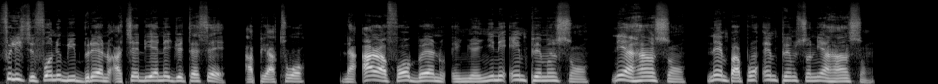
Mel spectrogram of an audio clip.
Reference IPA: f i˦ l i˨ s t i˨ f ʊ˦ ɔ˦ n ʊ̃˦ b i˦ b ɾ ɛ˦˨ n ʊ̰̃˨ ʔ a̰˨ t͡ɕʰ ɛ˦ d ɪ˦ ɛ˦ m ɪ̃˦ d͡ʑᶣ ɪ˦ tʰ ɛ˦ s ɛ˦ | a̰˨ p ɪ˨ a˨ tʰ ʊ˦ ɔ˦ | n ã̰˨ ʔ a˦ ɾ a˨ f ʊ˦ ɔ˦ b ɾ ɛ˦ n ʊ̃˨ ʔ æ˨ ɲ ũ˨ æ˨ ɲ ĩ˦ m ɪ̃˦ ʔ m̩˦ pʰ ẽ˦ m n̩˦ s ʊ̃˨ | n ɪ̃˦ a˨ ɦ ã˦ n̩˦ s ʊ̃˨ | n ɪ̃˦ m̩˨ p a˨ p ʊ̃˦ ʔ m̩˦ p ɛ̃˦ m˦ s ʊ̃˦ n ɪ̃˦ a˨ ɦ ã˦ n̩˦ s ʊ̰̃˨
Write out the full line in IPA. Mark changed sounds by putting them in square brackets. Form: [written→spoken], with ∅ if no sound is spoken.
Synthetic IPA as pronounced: f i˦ l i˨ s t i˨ f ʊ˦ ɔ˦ n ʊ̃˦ b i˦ b ɾ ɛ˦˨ n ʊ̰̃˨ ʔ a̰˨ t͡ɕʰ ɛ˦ d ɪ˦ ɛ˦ [m→n] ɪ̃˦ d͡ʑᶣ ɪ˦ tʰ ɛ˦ s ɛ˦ | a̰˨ p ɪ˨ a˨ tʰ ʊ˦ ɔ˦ | n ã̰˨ ʔ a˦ ɾ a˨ f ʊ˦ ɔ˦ b ɾ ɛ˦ n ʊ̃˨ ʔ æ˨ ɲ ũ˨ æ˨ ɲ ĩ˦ [m→n] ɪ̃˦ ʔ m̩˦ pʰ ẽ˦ m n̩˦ s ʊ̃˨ | n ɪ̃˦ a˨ ɦ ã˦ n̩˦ s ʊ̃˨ | n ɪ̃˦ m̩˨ p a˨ p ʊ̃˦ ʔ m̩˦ p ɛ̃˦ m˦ s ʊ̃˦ n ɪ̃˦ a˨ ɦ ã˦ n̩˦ s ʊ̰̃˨

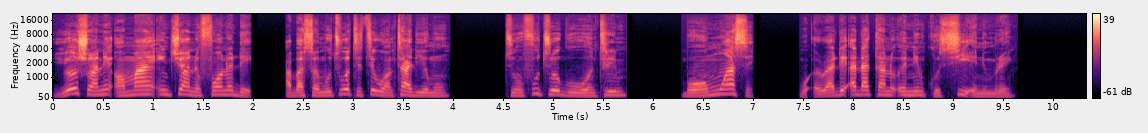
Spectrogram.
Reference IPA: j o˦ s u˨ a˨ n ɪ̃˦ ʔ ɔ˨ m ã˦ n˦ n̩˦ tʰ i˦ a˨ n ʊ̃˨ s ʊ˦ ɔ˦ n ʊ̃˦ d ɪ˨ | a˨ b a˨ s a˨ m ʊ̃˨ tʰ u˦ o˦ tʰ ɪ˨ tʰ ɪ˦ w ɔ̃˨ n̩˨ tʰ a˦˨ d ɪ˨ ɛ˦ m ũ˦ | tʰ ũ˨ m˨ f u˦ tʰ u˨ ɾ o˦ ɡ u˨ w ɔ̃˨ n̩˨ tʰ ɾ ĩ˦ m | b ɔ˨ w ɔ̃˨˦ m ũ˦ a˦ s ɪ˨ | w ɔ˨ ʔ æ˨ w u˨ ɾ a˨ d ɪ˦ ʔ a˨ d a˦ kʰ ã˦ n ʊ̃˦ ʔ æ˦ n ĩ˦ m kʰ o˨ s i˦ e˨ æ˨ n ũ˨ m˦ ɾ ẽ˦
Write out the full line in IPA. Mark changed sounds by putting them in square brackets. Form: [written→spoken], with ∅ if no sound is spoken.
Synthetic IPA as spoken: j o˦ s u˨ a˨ n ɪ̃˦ ʔ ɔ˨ m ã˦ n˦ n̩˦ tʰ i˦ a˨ n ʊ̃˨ [s→f] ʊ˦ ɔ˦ n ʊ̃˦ d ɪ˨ | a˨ b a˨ s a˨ m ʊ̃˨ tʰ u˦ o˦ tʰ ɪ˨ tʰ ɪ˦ w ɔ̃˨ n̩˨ tʰ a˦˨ d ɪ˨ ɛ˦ m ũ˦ | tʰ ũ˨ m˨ f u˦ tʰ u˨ ɾ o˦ ɡ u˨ w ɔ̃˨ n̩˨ tʰ ɾ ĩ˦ m | b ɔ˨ w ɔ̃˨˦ m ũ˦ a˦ s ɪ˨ | w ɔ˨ ʔ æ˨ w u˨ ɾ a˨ d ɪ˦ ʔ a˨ d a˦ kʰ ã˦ n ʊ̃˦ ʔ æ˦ n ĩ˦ m kʰ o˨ s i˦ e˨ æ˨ n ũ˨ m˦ ɾ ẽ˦

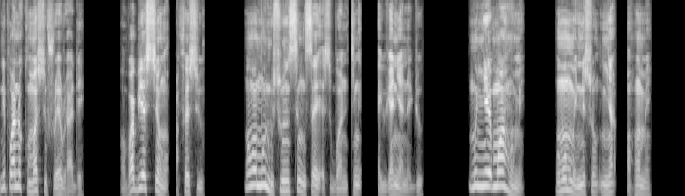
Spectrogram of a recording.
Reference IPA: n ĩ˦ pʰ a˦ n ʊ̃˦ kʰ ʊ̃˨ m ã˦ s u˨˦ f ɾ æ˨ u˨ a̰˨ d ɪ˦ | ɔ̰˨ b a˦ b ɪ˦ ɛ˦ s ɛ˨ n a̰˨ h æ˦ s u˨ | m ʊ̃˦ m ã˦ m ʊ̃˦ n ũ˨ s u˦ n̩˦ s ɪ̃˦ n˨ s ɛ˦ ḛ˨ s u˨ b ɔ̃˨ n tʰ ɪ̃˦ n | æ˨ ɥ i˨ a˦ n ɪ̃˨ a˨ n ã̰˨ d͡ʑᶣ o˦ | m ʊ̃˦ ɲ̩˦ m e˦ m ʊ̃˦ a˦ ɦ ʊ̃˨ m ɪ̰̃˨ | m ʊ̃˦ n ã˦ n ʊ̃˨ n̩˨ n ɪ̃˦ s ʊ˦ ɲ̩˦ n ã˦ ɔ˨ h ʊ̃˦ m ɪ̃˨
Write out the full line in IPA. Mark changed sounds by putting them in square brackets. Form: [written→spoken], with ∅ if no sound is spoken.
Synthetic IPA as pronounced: n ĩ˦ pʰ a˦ n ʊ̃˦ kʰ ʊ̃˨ m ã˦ s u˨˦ f ɾ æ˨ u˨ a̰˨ d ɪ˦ | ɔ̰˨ b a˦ b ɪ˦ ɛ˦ s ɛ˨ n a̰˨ [h→f] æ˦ s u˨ | m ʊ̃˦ m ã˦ m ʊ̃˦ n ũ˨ s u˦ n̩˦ s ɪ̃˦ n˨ s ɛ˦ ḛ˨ s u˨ b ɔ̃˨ n tʰ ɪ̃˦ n | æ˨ ɥ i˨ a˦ n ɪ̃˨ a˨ n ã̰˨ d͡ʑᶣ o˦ | m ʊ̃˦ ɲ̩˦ [m→ɲ] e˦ m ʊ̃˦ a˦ ɦ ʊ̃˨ m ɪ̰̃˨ | m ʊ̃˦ [n→m] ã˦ [n→m] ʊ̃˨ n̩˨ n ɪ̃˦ s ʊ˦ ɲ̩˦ [n→ɲ] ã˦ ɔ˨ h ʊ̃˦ m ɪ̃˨

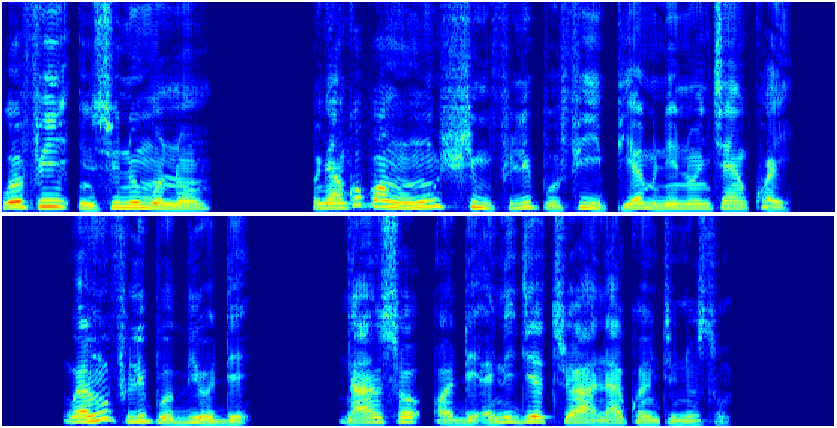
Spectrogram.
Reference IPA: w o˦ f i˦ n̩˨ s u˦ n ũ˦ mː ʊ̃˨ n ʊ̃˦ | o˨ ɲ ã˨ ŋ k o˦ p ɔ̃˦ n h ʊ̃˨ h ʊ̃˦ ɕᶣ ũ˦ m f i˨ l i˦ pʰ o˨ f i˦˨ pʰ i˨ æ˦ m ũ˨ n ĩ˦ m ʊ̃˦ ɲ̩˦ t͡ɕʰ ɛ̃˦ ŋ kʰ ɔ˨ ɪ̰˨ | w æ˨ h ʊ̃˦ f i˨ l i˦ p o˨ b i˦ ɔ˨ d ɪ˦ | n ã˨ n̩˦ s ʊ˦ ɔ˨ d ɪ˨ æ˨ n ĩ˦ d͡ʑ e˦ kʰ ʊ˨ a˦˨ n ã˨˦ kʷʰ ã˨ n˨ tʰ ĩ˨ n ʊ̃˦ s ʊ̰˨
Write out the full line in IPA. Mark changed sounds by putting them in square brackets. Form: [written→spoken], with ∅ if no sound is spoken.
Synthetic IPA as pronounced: w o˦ f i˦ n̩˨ s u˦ n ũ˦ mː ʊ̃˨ n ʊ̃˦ | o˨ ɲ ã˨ ŋ k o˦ p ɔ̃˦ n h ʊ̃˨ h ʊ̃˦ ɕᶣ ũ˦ m f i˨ l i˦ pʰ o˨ f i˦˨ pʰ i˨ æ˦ m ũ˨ n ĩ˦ [m→n] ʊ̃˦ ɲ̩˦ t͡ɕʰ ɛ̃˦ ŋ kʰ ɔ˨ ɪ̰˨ | w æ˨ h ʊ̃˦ f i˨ l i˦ p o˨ b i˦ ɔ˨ d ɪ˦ | n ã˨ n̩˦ s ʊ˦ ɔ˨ d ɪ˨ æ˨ n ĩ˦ d͡ʑ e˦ [kʰ→tʰ] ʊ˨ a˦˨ n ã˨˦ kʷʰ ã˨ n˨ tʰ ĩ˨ n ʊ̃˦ s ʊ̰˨

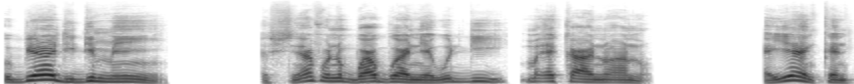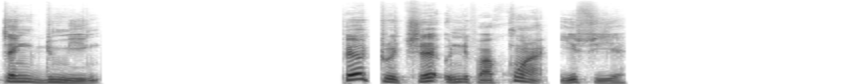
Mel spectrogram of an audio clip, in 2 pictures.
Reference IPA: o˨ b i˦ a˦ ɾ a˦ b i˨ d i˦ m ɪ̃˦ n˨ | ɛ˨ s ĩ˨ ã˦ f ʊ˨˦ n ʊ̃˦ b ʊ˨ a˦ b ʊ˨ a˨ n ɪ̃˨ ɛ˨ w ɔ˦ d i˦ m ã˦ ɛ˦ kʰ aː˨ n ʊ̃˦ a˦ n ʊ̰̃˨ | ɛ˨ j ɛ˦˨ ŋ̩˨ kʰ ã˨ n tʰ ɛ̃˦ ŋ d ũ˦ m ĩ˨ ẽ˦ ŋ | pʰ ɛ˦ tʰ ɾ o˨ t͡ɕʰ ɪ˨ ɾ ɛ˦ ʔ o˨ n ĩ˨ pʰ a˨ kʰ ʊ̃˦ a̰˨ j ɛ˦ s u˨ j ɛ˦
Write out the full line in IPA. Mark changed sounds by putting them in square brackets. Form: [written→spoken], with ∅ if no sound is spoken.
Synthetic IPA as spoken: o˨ b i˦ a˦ ɾ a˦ [b→d] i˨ d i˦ m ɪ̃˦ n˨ | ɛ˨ s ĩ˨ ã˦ f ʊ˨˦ n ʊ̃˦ b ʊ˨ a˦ b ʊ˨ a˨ n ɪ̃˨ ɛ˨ w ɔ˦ d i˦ m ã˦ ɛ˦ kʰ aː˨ n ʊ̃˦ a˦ n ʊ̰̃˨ | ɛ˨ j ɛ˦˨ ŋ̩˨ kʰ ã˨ n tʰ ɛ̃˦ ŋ d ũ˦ m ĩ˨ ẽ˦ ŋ | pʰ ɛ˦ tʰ ɾ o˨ t͡ɕʰ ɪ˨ ɾ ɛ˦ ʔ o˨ n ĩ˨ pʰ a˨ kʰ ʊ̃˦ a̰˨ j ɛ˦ s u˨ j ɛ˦

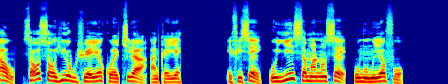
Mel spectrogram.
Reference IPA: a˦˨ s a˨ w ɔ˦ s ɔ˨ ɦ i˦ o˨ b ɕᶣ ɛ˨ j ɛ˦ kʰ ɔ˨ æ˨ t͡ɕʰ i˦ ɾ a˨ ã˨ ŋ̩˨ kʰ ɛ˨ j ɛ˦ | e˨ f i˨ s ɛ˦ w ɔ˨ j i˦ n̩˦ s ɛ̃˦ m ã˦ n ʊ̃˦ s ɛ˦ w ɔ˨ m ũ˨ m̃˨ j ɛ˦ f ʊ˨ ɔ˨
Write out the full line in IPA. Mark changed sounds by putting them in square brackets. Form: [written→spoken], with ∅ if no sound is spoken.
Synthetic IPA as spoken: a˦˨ s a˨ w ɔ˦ s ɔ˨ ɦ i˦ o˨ b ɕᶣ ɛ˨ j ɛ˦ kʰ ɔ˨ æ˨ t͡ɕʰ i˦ ɾ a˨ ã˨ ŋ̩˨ kʰ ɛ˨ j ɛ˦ | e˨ f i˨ s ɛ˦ w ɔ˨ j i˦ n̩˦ s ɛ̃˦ m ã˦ n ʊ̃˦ s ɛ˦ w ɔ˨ m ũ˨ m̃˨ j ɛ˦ f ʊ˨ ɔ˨

